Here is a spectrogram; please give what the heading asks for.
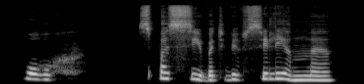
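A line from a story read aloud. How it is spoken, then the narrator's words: Trembling mumble. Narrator (Russian): дрожащим голосом пробормотала она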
